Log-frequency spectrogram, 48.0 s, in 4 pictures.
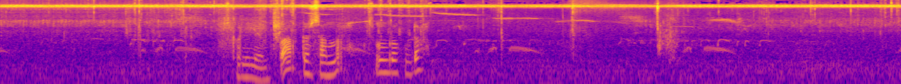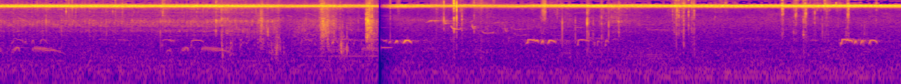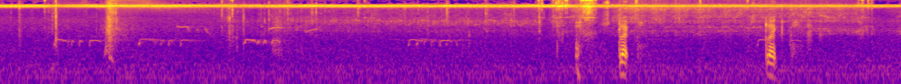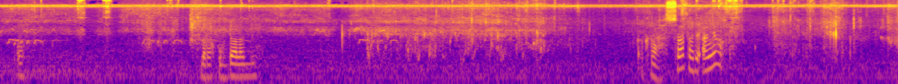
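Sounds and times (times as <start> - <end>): faint bird calls: 1.3 - 10.4, 14.1 - 20.3, 23.2 - 23.8, 24.7 - 43.4.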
